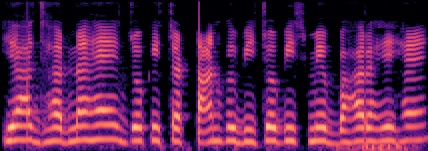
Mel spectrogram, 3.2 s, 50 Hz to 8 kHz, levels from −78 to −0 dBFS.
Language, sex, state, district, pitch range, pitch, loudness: Hindi, female, Chhattisgarh, Sarguja, 250-265 Hz, 260 Hz, -17 LUFS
